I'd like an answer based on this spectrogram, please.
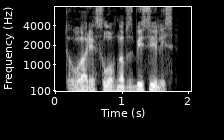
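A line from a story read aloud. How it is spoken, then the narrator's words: Muttered. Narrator (Russian): пробормотал боец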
